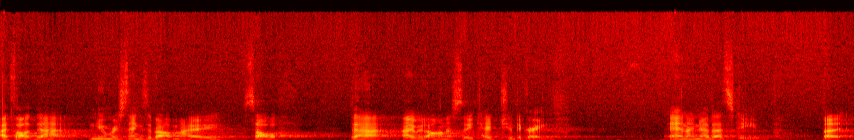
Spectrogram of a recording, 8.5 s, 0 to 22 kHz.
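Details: 26-year-old man with childhood apraxia of speech, nonspeaking until age 5 and diagnosed at age 5, treated with speech therapy five times a week; he says it may take him more time to say what he wants; childhood apraxia of speech.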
